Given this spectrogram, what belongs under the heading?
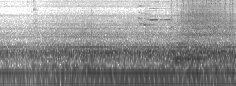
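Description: A sewing machine stitches the braided border of a dish towel with a steady, fast mechanical whir, close and loud throughout, rising slightly in intensity partway through.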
